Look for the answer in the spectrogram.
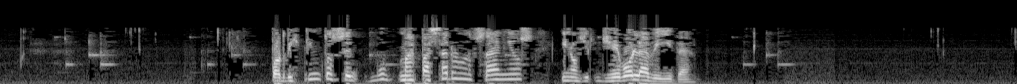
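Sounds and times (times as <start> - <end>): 
short high electronic telephone beeps like keypad dialing tones: 0.6 - 1.3, 1.9 - 2.7, 7.3 - 8.0
speech: 2.8 - 7.0.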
